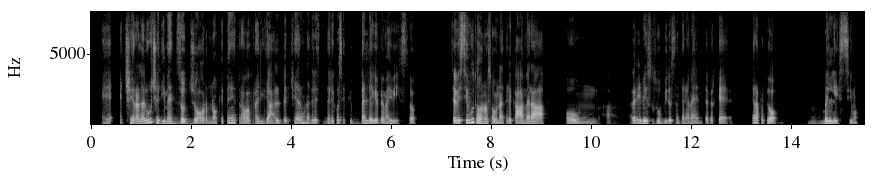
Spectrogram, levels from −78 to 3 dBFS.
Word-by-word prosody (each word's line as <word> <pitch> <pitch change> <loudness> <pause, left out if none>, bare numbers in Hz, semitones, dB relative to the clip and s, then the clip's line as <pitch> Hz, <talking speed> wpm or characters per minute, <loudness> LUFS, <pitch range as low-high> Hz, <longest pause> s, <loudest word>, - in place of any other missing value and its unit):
e 145 0 -10
e 215 - -12
c'era 180 -7 +2
la 155 +1 +3
luce 195 0 +3
di 150 -1 -2
mezzogiorno, 135 -4 +1
che 155 +2 -10
penetrava 165 -8 -1
fra 140 +3 -5
gli 140 0 -5
alberi 120 -3 -1
c'è 160 -1 -3
una 190 -1 0
delle 130 -2 -2
s 125 - -14
delle 150 +4 -5
cose 185 -4 -5
più 145 - -13
belle 140 0 0
che 120 - +3
abbia 125 +1 -1
mai 135 -3 -1
visto. 110 0 -6 0.6
Se 175 - +4
avessi 185 +2 +4
avuto, 225 +1 +5
non 155 -5 +6
lo 140 - +3
so, 140 -2 -5
una 120 -1 +1
telecamera, 135 +3 +4 0.4
o 130 0 +2
un 130 0 -6 0.2
a - - -21 0.3
avrei 185 +1 +1
preso 175 -3 +3
subito 130 -6 -2
istantaneamente, 125 -5 -7
perché 140 +4 -4 0.3
era 175 -1 +2
proprio 185 -5 +1 0.6
bellissimo. 140 -7 -1
140 Hz, 165 wpm, -25 LUFS, 125-165 Hz, 0.6 s, non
